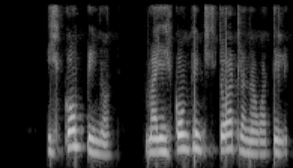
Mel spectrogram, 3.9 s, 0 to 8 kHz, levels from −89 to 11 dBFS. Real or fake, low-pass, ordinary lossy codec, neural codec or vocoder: fake; 7.2 kHz; AAC, 48 kbps; vocoder, 22.05 kHz, 80 mel bands, WaveNeXt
